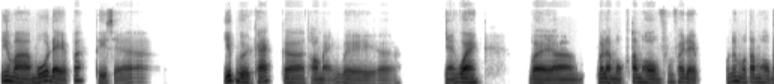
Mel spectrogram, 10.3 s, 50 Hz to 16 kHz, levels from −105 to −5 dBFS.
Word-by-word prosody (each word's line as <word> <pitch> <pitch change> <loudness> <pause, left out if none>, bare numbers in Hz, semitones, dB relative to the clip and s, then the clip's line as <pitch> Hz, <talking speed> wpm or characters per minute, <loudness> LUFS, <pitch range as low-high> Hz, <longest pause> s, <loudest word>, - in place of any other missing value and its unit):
nhưng 165 0 +3
mà 115 -5 +4
múa 130 +9 +4
đẹp 105 - +3
á 170 0 -2 0.2
thì 115 -2 -4
sẽ 105 +3 -7 1.2
giúp 165 +4 +5
người 130 -6 +2
khác, 140 +2 +1 0.2
ờ, 115 -3 0
thỏa 110 0 -2
mãn 110 +4 -7
về, 100 -4 -6
ờ, 95 0 -10 0.7
nhãn 105 +1 -3
quan, 125 -2 +7 0.7
về, 105 -2 +4
à 100 0 +2 0.4
với 130 0 +2
lại 120 - +4
một 105 -3 -3
tâm 130 -2 +2
hồn 110 -3 +2
cũng 130 +5 -13
phải 135 +2 -2
đẹp, 110 -6 -1 0.4
nếu 140 +6 -3
một 130 -5 -2
tâm 125 0 0
hồn 110 -2 -4
115 Hz, 180 wpm, -23 LUFS, 105-130 Hz, 1.2 s, quan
